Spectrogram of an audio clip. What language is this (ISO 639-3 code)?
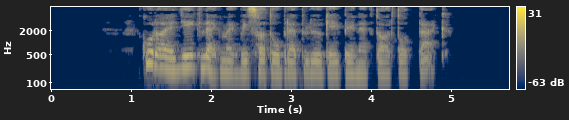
hun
